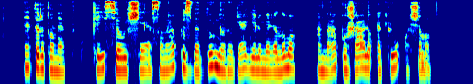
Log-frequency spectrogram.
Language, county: Lithuanian, Tauragė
